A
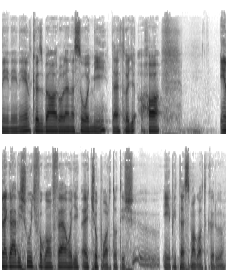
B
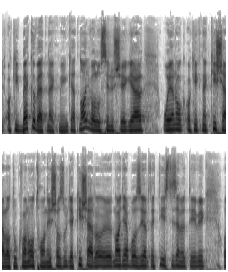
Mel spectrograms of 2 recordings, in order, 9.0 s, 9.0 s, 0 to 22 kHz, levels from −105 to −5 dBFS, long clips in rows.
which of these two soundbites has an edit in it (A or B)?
A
